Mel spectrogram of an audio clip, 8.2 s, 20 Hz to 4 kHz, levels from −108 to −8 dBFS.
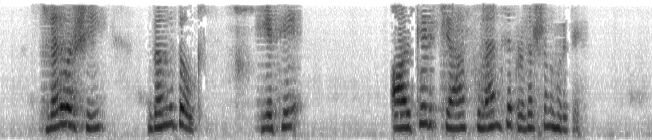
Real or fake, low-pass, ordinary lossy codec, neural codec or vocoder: fake; 3.6 kHz; AAC, 16 kbps; codec, 16 kHz, 2 kbps, FreqCodec, smaller model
